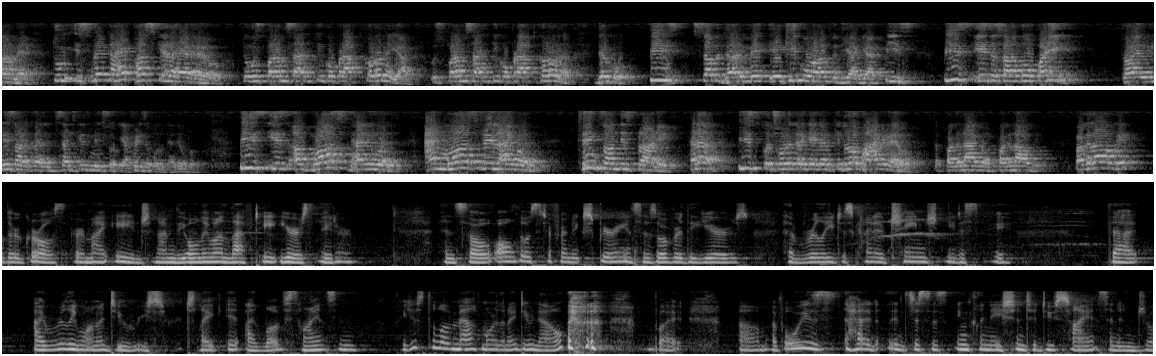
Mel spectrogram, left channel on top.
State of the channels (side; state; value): both; different; correlation 0.00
